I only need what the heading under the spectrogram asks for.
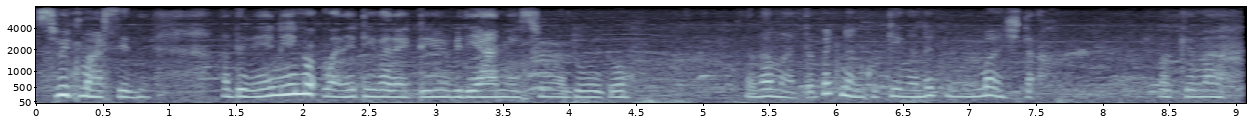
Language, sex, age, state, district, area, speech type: Kannada, female, 45-60, Karnataka, Davanagere, urban, spontaneous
